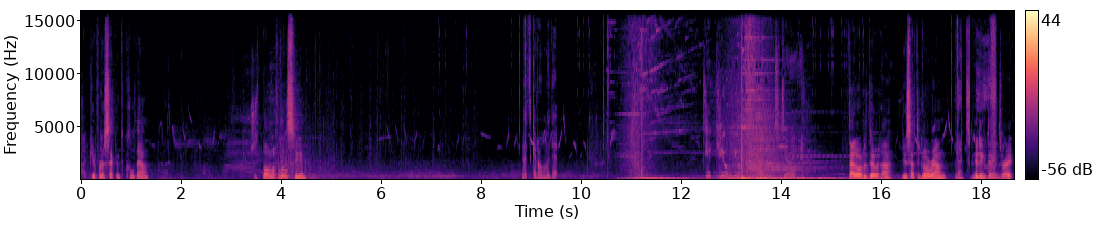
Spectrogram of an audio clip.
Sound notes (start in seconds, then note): 8.1 silence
